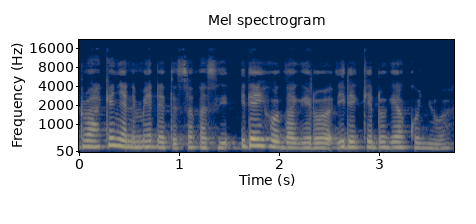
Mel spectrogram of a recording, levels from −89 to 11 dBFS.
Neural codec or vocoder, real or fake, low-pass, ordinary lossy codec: autoencoder, 48 kHz, 128 numbers a frame, DAC-VAE, trained on Japanese speech; fake; 19.8 kHz; MP3, 64 kbps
